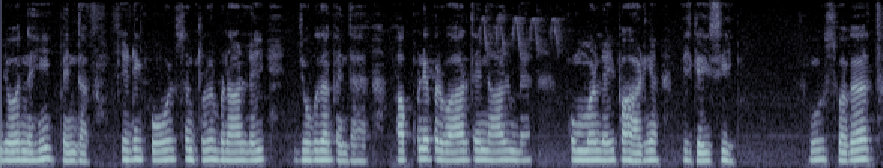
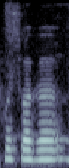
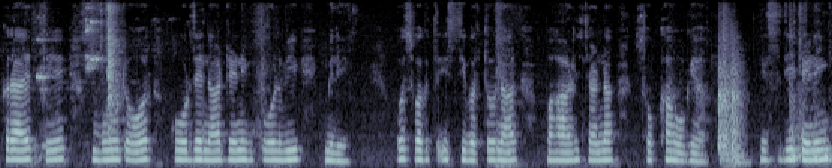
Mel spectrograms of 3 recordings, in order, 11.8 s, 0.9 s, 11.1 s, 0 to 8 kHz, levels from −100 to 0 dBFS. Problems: constant background noise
